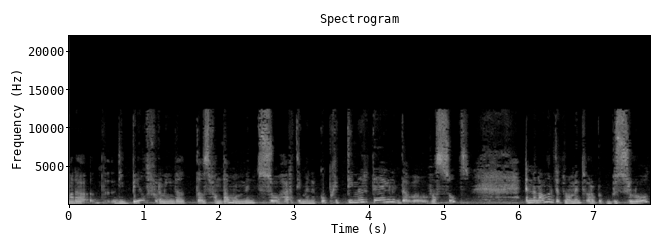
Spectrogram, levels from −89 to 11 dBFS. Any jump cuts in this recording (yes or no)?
yes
